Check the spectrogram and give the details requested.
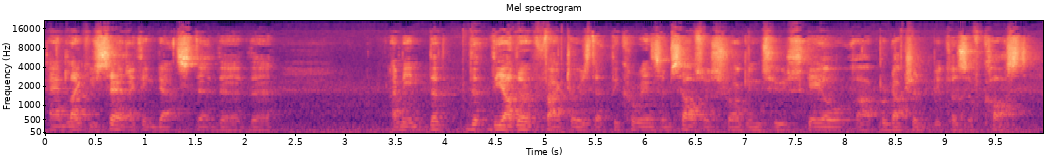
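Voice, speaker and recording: A man's voice: medium pitch, moderate pace. A man, a streaming executive, answering interview questions in a candid, thoughtful way, thinking aloud as he goes. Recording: roomy echo with steady background noise.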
